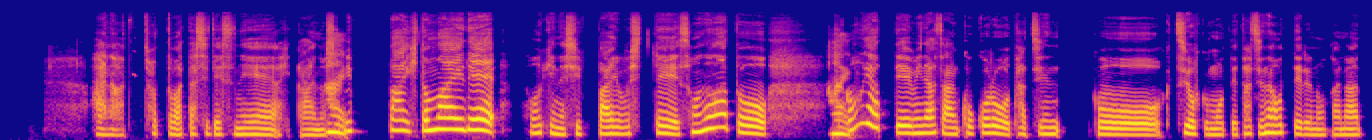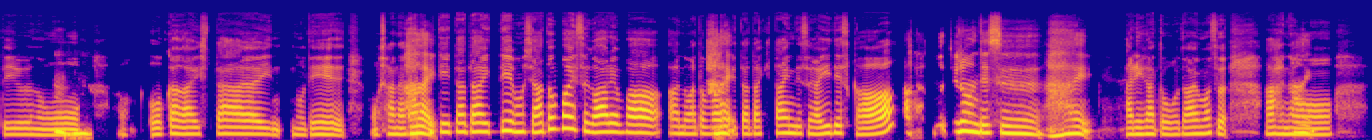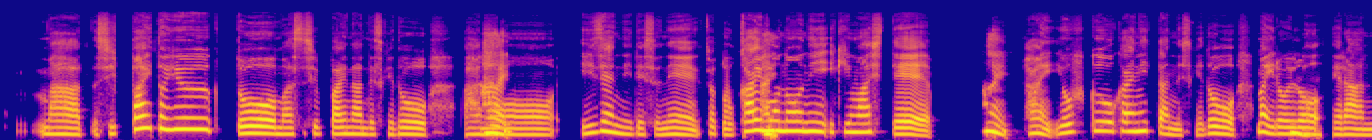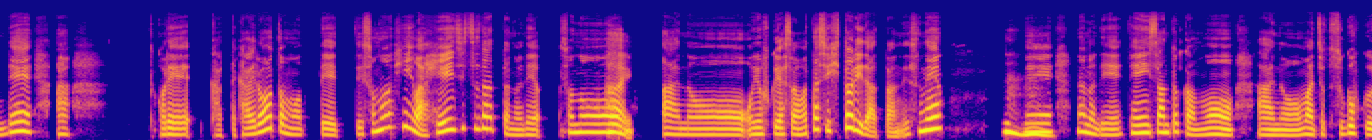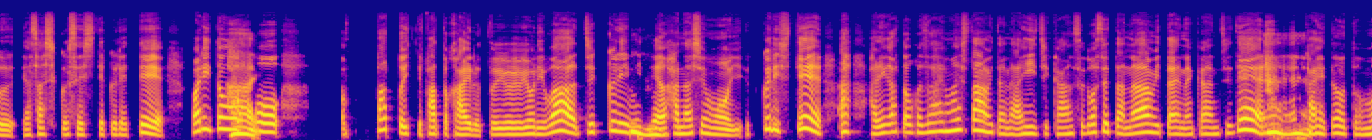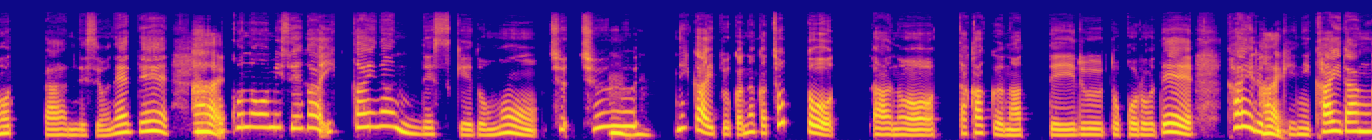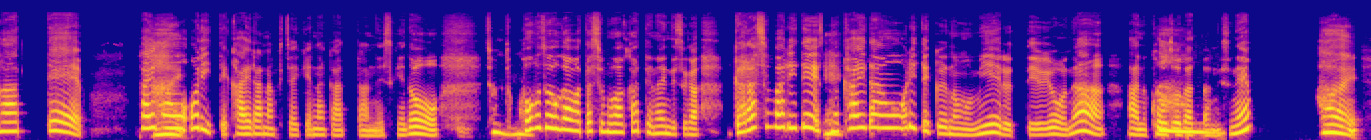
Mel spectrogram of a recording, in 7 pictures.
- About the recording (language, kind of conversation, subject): Japanese, advice, 人前で失敗したあと、どうやって立ち直ればいいですか？
- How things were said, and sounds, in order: "お話" said as "おさなし"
